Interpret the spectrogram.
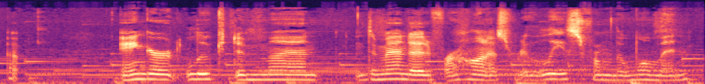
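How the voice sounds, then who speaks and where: A woman's voice: medium pitch, level tone, measured pace. A woman gaming host, reading a visual novel aloud expressively and adding her own casual commentary. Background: game music.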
